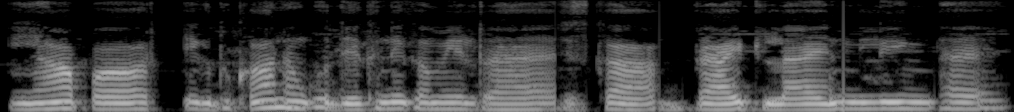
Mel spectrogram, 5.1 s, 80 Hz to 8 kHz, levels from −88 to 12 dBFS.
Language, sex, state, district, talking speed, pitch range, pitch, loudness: Hindi, male, Bihar, Muzaffarpur, 165 wpm, 155-175 Hz, 165 Hz, -23 LUFS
